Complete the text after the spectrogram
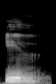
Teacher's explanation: اذ حمزہ کو تحقیق سے ادا کرنا ہے، ذال کو نرم ادا کرنا ہے، ذال کو ہلانا نہیں ہے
